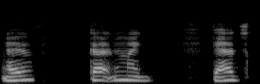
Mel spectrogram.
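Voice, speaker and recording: In a storytelling interview, a guest actress tells an anecdote with laughter and acts out quoted lines. Her mid-range voice is flat and slow, with no echo, though the recording sounds distant, dull and lo-fi.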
